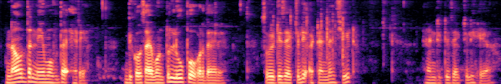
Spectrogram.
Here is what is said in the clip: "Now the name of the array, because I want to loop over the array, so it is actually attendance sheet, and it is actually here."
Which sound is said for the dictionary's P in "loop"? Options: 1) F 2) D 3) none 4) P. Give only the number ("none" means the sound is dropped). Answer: 4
